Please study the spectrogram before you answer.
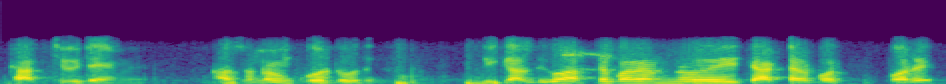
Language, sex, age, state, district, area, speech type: Bengali, male, 18-30, West Bengal, Uttar Dinajpur, urban, conversation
